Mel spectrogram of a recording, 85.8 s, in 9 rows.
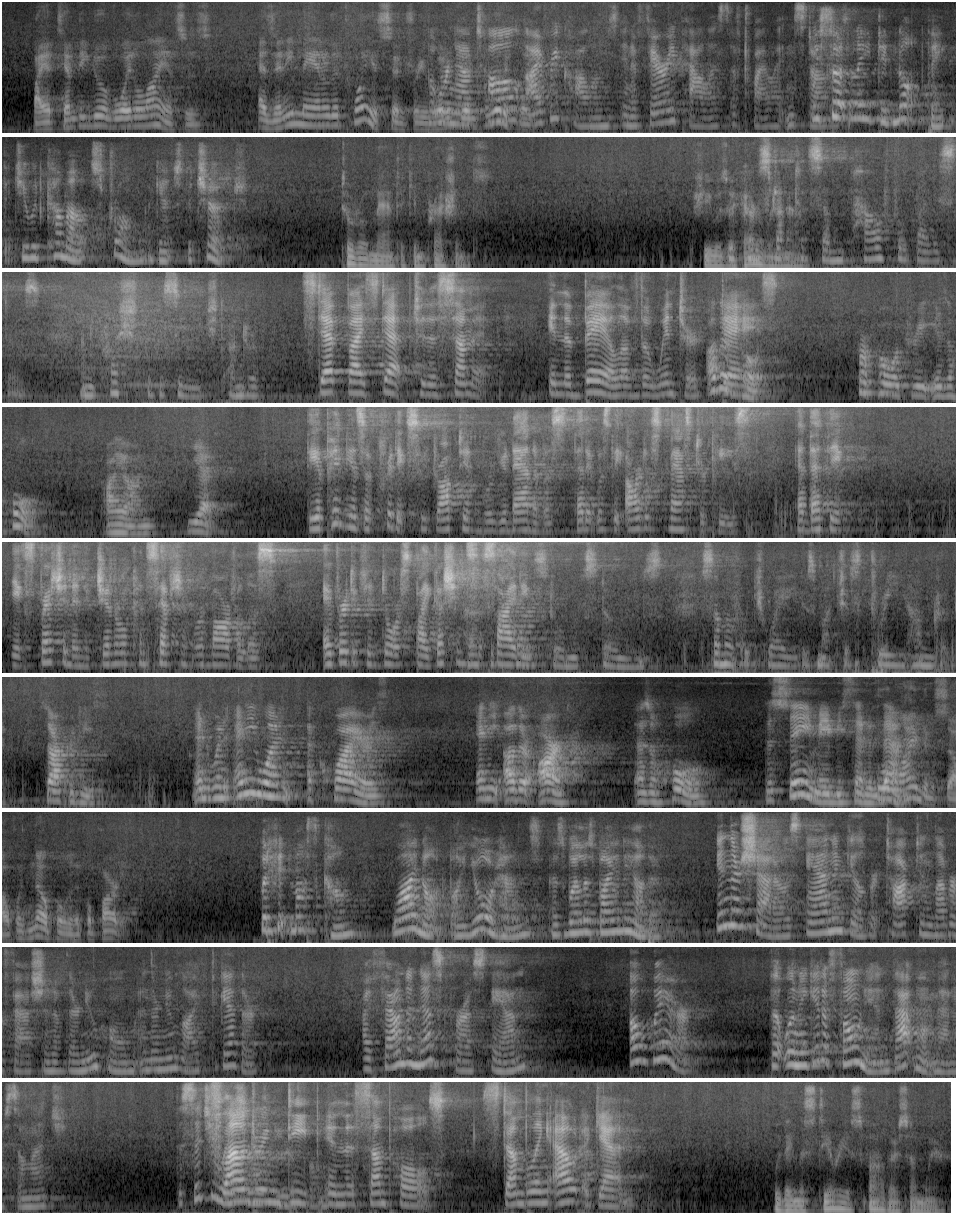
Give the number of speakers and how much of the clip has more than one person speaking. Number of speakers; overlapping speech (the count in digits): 8, about 7%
